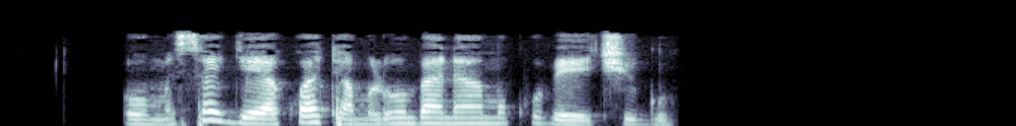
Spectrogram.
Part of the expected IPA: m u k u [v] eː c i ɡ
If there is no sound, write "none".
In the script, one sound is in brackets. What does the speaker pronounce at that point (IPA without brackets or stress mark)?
β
